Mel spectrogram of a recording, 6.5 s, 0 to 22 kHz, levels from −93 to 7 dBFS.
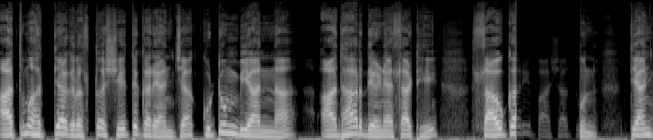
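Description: From 5.17 to 5.81 s the speech abruptly vanishes for about 0.65 s, leaving only a faint leak roughly 35 dB below normal level before cutting back in. This audio dropout to a faint residue likely comes from the signal path briefly breaking while downstream stayed live.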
